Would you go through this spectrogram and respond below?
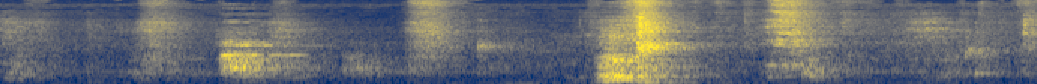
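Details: Bull Terrier father and son Danny and Rich, a few brief whining yelps indoors, one louder cry near the middle, the rest soft and breathy.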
